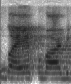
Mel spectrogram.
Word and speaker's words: गायकवाड़: वो जो आगे स्पेलिंग लिखी है उसको गायकवाड़ कहते हैं, ठीक है।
